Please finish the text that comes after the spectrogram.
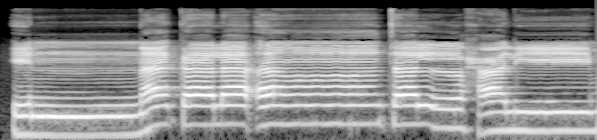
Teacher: Ya sakinah yang didahului oleh kasrah dipanjangkan dua ketukan karena merupakan bacaan Mad Asli atau Mad Thabi'i.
